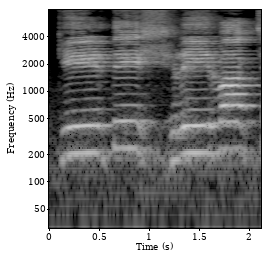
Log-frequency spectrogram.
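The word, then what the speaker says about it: कीर्तिः श्रीर्वाक्च: चूंकि ये श आ रहा है तो ये जो विसर्ग है इसका उच्चारण होगा आधा श। तो मैंने कैसे चयन किया था? कीर्ति श्रीर्वाक्च नारीणाम्, कीर्ति श्रीर्वाक्च नारीणाम्।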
